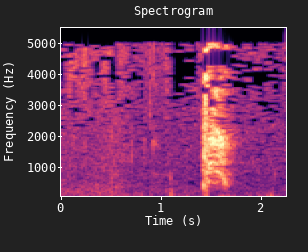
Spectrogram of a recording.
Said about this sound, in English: Think about that for a second while I try to clear my throat.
